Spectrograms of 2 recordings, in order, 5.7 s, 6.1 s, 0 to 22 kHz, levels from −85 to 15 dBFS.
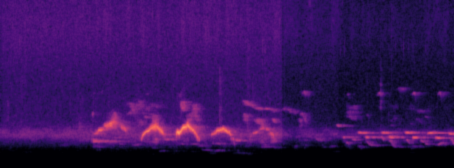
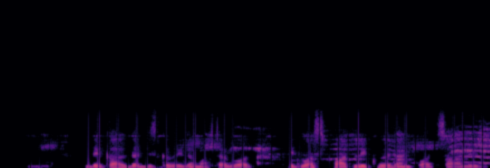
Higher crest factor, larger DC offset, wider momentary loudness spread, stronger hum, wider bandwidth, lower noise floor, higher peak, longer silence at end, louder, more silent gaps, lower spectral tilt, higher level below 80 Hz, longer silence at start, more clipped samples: about the same, 20 dB vs 18 dB; neither; first, 21 LU vs 8 LU; neither; first, over 20 kHz vs 7.6 kHz; second, -45 dBFS vs -63 dBFS; first, 0 dBFS vs -20 dBFS; about the same, 0 s vs 0 s; first, -14 LUFS vs -38 LUFS; neither; second, 12.5 dB/octave vs -5 dB/octave; second, under -90 dBFS vs -68 dBFS; first, 1.15 s vs 0.4 s; neither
